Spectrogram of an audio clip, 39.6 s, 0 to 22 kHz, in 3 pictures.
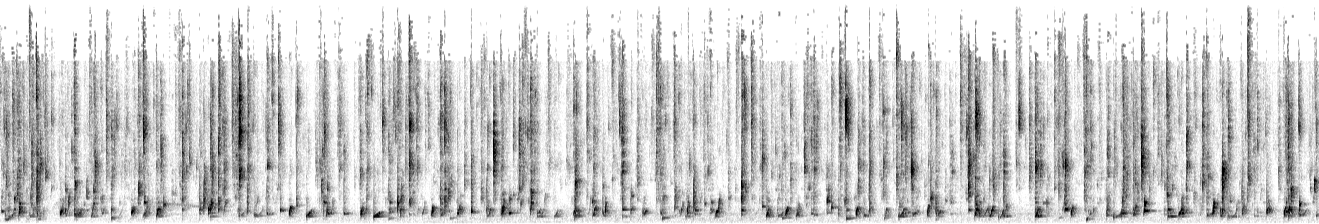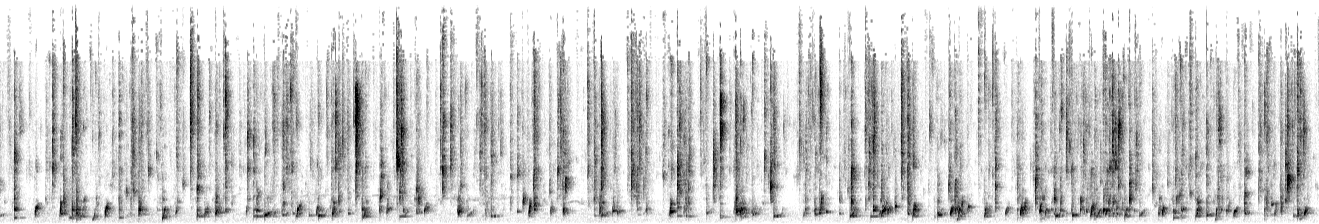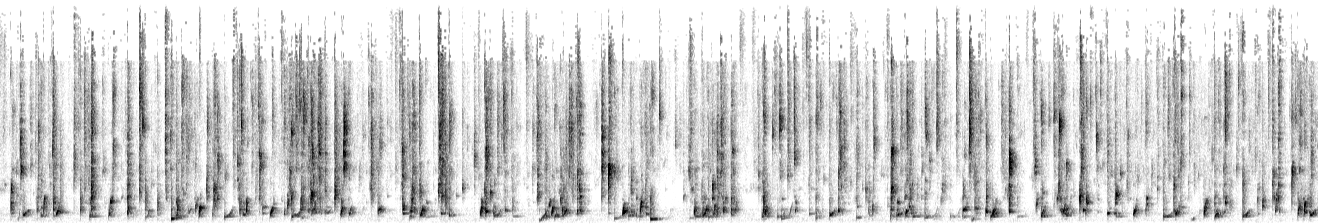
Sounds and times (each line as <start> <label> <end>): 0.0 Rhythmic drops of melting snow in the street trough a manhole 39.5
